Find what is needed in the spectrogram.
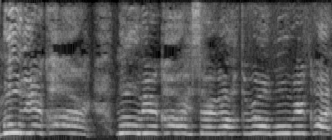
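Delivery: very loud, very high bellowing cop yell. Retelling a story of police yelling at a driver: imitating a cop yelling. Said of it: "the police starts yelling at him".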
